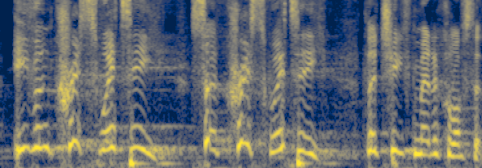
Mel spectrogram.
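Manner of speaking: a dignitary gushing about famous locals, excited. Acted. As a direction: pitch it up like a thrilled host boasting.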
